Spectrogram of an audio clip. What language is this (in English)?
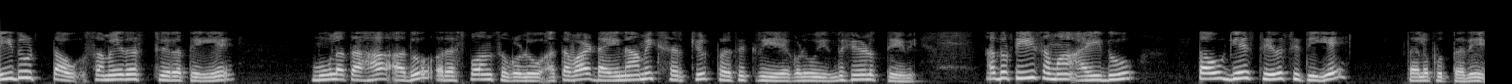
Kannada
